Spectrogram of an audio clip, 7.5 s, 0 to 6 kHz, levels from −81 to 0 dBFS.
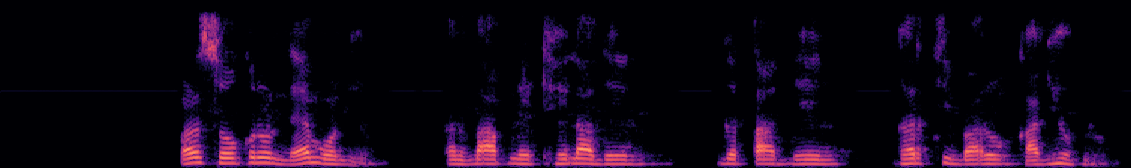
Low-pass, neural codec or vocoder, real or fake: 5.4 kHz; vocoder, 22.05 kHz, 80 mel bands, HiFi-GAN; fake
